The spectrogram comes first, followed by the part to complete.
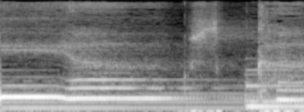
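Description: Slow, soft music with long held notes. One note steps down about half a second in, and a new low note comes in near the end.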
